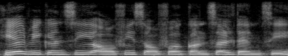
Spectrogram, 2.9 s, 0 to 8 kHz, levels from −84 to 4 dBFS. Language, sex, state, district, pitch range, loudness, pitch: English, female, Punjab, Kapurthala, 215-265 Hz, -16 LUFS, 230 Hz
